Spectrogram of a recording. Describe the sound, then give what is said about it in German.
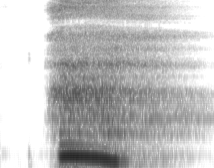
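A deep breath out during a guided breathing exercise comes as one long, loud sigh: voiced at first with a gently falling pitch, then trailing off into soft breathy air. “Und lass los, atme aus.”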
